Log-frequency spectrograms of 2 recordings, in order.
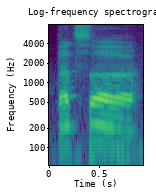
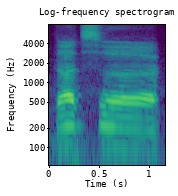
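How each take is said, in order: Both takes have the same delivery.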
